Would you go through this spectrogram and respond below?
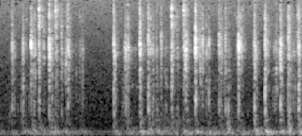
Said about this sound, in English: Do you hear me typing that in? Yeah, we could hear it.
